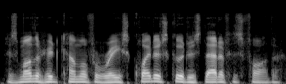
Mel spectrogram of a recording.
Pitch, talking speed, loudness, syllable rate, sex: 110 Hz, 315 wpm, -18 LUFS, 6.6 syllables/s, male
